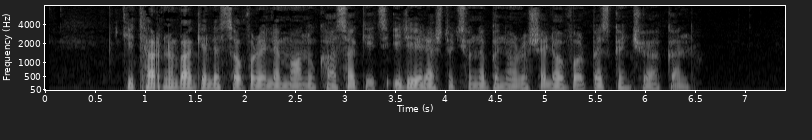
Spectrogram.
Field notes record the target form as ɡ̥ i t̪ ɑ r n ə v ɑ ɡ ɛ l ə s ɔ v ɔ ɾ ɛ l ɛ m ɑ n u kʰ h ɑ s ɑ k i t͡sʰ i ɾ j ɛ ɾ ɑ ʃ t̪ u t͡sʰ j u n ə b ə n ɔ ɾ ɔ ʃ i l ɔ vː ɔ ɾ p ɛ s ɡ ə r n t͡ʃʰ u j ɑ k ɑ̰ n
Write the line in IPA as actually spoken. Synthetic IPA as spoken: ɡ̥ i t̪ʰ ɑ r n ə v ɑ ɡ ɛ l ə s ɔ v ɔ ɾ ɛ l ɛ m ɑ n u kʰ h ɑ s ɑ k i t͡sʰ i ɾ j ɛ ɾ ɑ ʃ t̪ u t͡sʰ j u n ə b ə n ɔ ɾ ɔ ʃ ɛ l ɔ vː ɔ ɾ p ɛ s ɡ ə n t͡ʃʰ u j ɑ k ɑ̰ n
